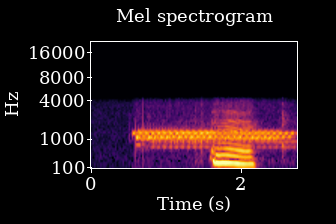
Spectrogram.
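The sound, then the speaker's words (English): An electronic phone ringtone sounds in the background: a steady, continuous beeping tone that holds throughout, with a brief voice over it partway through. “I apologize for my phone ringing here in the background.”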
